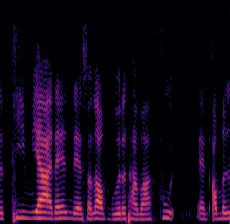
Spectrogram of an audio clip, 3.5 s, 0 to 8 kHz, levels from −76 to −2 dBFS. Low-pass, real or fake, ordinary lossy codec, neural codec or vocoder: 7.2 kHz; fake; MP3, 48 kbps; codec, 24 kHz, 3 kbps, HILCodec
